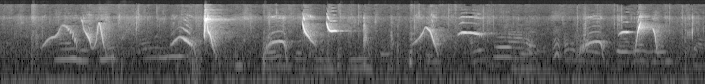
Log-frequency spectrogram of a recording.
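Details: Mimicking lyrebird in the Sydney area runs through imitated typing, toy-gun sounds and other birds' calls: arching whistles, fast upward sweeps, clipped chirps and a loud sharp burst near two seconds, delivered in a varied, uneven stream.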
